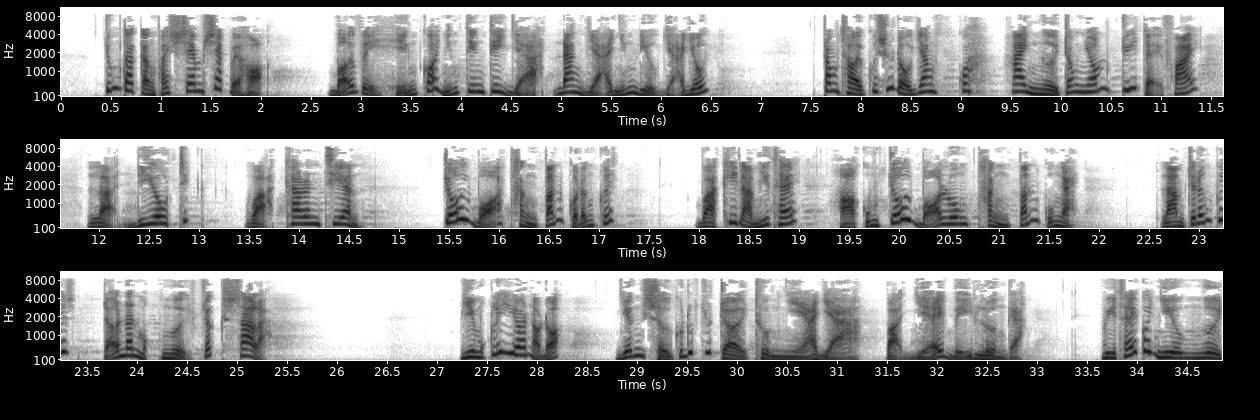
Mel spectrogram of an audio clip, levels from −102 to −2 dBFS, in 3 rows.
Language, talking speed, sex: Vietnamese, 165 wpm, male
